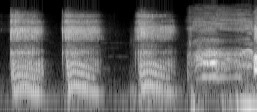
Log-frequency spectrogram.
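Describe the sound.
A man's voice mimics an exotic bird with three loud, raspy, squawking calls in quick succession, followed by a longer, noisier screech.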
